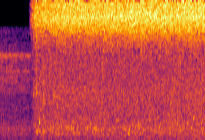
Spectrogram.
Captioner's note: water rippling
